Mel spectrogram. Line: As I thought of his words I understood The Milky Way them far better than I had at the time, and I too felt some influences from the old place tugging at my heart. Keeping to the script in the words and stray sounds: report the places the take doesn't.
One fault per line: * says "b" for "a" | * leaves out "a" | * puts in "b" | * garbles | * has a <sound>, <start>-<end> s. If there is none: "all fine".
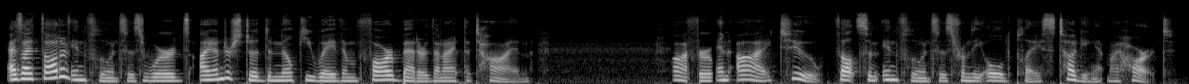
* says "influences" for "his"
* leaves out "had"
* garbles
